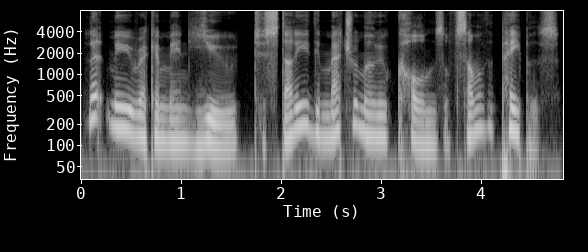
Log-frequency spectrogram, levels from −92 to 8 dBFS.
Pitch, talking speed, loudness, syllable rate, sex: 135 Hz, 175 wpm, -21 LUFS, 4.9 syllables/s, male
